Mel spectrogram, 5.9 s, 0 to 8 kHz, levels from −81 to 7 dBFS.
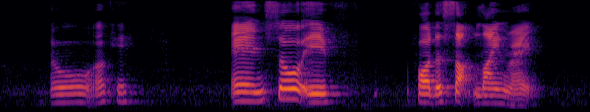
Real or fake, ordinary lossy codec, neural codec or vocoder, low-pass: real; none; none; none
